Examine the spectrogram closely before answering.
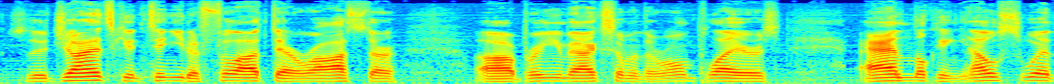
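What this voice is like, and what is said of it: Voice affected by a cold. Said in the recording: “Pardon my voice, folks. I'm battling a little bit of a cold here.”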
